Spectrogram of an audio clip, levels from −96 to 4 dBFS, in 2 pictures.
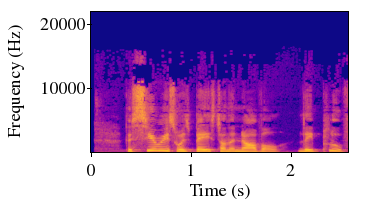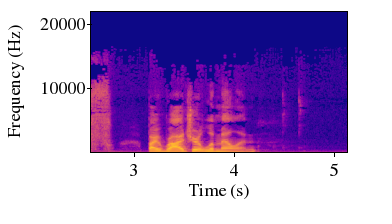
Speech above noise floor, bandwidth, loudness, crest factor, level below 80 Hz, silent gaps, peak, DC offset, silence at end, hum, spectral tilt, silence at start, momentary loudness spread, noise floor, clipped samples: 44 dB; 16 kHz; -17 LUFS; 16 dB; -58 dBFS; none; -2 dBFS; under 0.1%; 0.9 s; none; -3.5 dB/octave; 0.35 s; 10 LU; -60 dBFS; under 0.1%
